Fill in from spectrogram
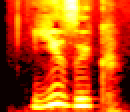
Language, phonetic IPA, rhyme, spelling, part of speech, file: Russian, [(j)ɪˈzɨk], -ɨk, язык, noun, Ru-язык.ogg
- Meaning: 1. tongue 2. language 3. prisoner for interrogation, canary, informer 4. clapper (of a bell) 5. interpreter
